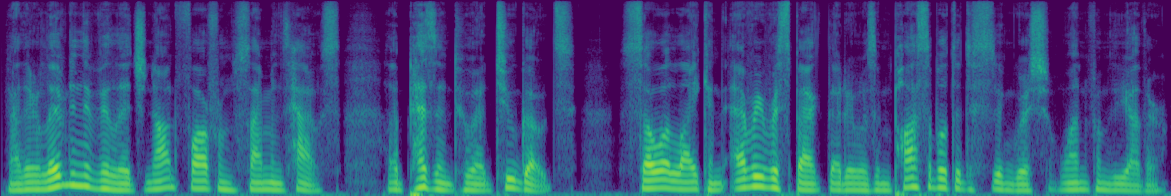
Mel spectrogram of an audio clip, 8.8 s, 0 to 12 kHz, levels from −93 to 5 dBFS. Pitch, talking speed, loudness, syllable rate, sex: 125 Hz, 220 wpm, -19 LUFS, 6.4 syllables/s, male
